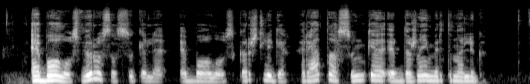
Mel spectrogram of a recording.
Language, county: Lithuanian, Kaunas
